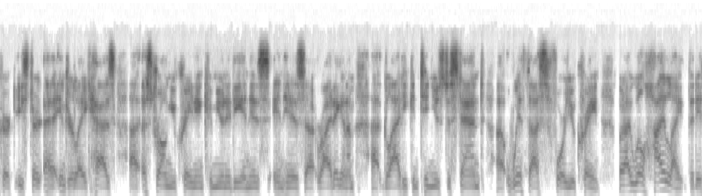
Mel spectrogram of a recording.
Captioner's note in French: voix de l'interprète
